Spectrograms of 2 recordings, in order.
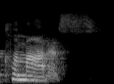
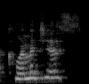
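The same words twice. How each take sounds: First: Clematis stressed on the second syllable, cluh-MAT-iss; alternative pronunciation. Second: Clematis stressed on the first syllable, CLEM-uh-tis; first pronunciation. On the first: Asking the garden expert which pronunciation, clematis as cluh-MAT-iss. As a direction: say clematis with a long, stressed middle vowel. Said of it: "I hear it both ways". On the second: Asking the garden expert which pronunciation, clematis as CLEM-uh-tis. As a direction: say clematis as CLEM-uh-tis, short unstressed middle. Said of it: "clematis or clematis". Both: Shown as a demonstration.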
